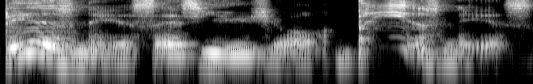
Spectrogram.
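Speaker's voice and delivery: heavy put-on Southern US drawl, slow and swooping. Pronouncing an album title in an exaggerated Southern US accent. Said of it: "the southern accent would be".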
